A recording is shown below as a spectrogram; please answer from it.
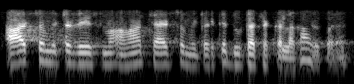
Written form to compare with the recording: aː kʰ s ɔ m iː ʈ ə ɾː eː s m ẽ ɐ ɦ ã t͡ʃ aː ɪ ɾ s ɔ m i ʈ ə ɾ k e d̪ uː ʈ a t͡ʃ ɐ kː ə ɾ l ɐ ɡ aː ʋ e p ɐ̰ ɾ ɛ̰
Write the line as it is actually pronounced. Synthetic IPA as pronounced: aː ʈʰ s ɔ m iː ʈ ə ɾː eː s m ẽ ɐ ɦ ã t͡ʃ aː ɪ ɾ s ɔ m iː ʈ ə ɾ k e d̪ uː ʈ a t͡ʃ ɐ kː ə ɾ l ɐ ɡ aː ʋ e p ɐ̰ ɾ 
